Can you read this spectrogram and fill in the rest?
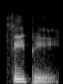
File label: "tepee", American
